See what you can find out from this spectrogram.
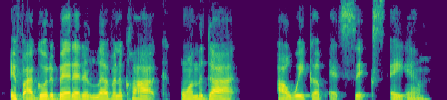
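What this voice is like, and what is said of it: Raspy, tired voice. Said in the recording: “my voice is raspy”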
